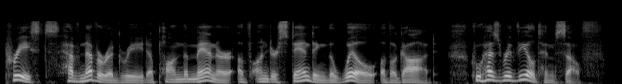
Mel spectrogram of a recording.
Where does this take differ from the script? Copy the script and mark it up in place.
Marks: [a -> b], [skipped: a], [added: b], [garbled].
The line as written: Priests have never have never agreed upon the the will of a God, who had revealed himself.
Priests have never [skipped: have never] agreed upon the [added: manner of understanding] the will of a God, who [had -> has] revealed himself.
